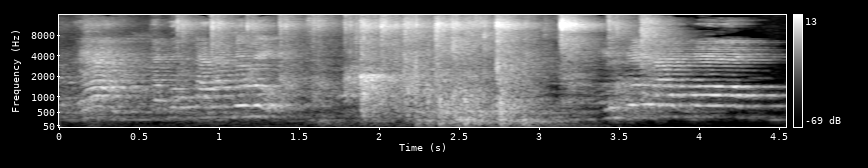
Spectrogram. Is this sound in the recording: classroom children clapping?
yes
